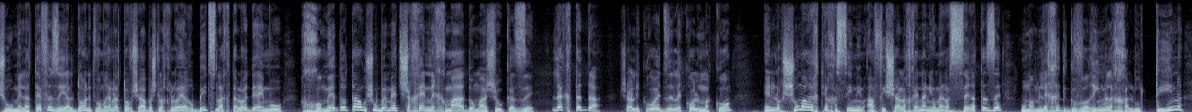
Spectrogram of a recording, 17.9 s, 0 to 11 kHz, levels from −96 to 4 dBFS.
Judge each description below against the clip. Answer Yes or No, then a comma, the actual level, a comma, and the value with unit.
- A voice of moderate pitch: Yes, medium, 170 Hz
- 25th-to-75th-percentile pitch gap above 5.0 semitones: Yes, wide, 5.4 semitones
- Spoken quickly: Yes, fast, 175 wpm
